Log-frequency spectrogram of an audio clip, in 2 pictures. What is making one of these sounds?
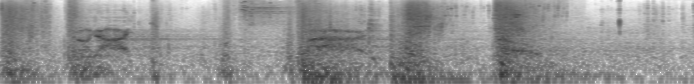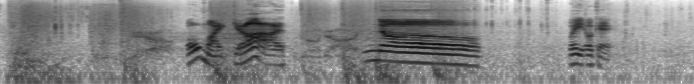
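A young woman speaks and shrieks with animation through a microphone.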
